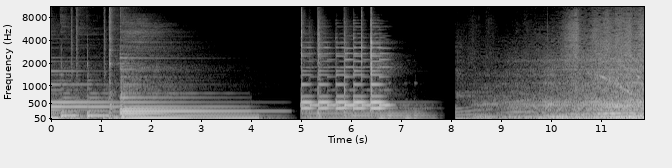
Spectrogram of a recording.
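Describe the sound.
Whining, rushing noise of Formula E electric race cars racing at night in a desert city. A loud, steady roar fills the final few seconds, after ringing tonal hits separated by brief silences.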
